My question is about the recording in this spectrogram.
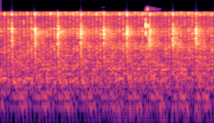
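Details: Engine recently rebuilt, started right after reassembly: sharp metallic knock about four times a second, evenly timed with idle, from a spun connecting rod bearing, blamed on careless bearing-to-journal clearance during assembly.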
